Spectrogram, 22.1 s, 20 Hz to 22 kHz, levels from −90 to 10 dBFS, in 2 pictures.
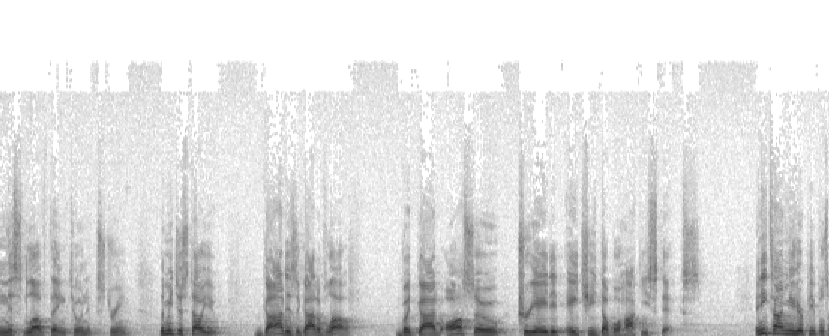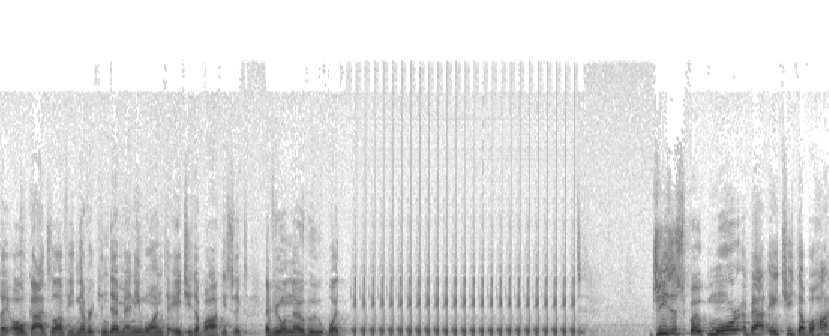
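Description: A broken-record loop runs from 15.79 to 18.74 s: a 121 ms fragment repeats exactly, back to back, about two dozen times, giving a rapid mechanical stutter. The likely cause is a stalled player, encoder or stream resending its last buffer, so the audio belonging there is lost.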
